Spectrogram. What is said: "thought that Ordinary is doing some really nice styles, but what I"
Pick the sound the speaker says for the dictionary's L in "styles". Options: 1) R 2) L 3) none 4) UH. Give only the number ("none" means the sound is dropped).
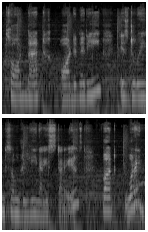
2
